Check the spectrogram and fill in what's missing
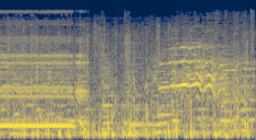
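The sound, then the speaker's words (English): A horse lets out a loud, wavering whinny, then neighs again while hooves clip-clop steadily on a hard surface. “Engine-powered machines have replaced the horse in a number of ways, but horses have been our companion and helper for thousands of years.”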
